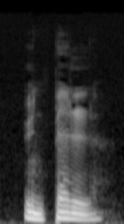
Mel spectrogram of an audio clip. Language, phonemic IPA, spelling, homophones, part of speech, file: French, /pɛl/, pelle, pèle / pèlent / pèles / pelles, noun, Fr-pelle.ogg
- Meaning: 1. shovel, spade 2. dustpan 3. fluke (anchor blade) 4. French kiss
